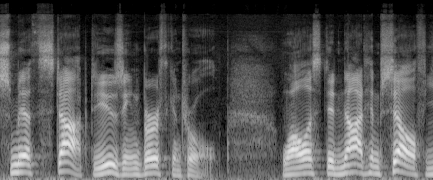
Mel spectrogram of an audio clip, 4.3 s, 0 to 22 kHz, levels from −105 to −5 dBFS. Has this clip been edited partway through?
no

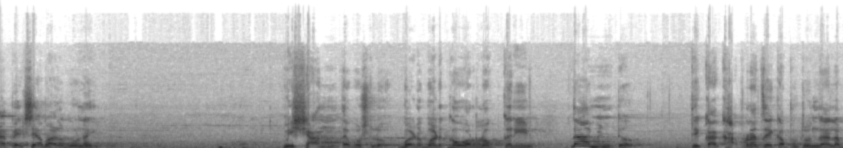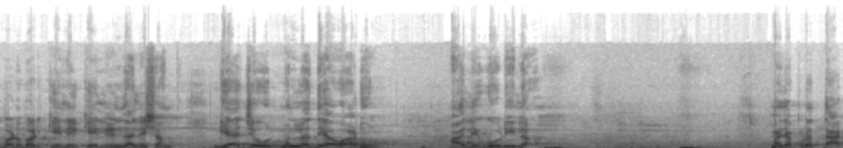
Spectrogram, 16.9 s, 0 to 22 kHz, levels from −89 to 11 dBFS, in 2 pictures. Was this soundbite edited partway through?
no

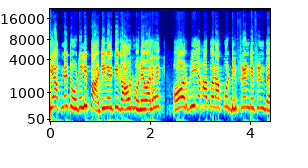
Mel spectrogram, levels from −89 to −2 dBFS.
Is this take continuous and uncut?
no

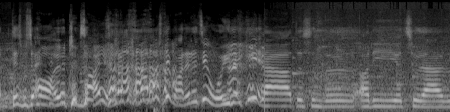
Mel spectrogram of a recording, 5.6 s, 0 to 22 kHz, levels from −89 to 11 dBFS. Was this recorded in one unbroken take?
no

